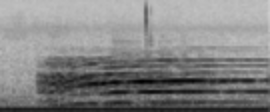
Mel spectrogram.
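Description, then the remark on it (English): A stadium siren at a baseball game in Lansing, Michigan, signals that all concessions are free for that half inning. It sounds a steady, sustained wail that starts a moment in and holds at even loudness over a low constant hum, with no voices. “Once you hear the siren, all concessions will be free for that half inning.”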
